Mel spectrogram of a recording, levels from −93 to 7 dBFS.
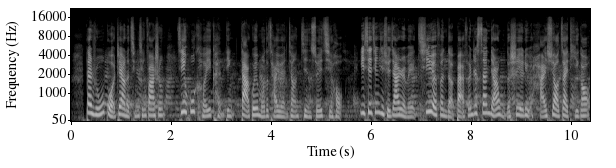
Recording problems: echo of what is said; noticeable; throughout; 340 ms later, 20 dB below the speech

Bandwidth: 16 kHz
